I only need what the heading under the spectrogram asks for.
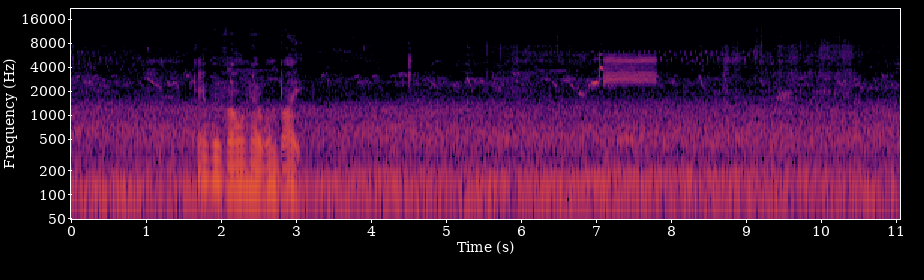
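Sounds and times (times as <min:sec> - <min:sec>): faint bird chirps: 0:03.3 - 0:11.0.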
